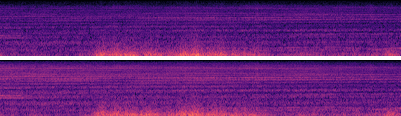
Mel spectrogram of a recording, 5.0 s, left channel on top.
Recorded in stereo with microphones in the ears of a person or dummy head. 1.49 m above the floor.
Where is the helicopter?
35° right (ahead or behind); by 5.0 s 15° right (ahead or behind).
